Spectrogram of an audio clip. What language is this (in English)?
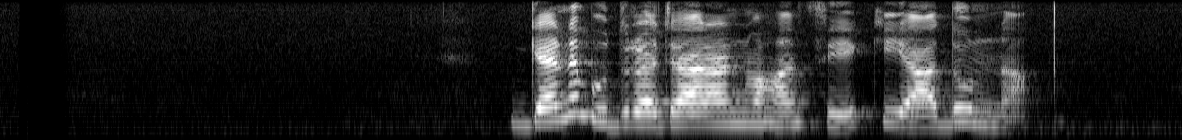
Sinhala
